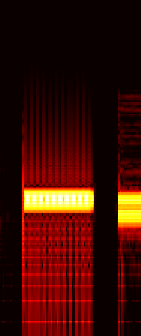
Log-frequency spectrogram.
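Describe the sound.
Electronic telephone tone for an incoming reservation call: a steady mid-pitched tone holds for about a second, breaks off, then a second, buzzier tone begins and runs to the end.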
